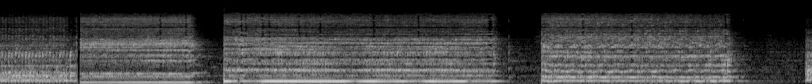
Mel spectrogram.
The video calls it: Sea Lion Sounds - Good Animals Voices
